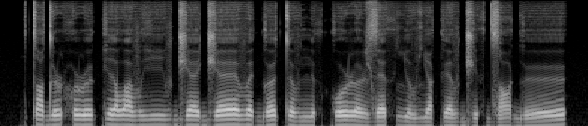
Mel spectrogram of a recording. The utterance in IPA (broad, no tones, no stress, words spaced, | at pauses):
tɑdœɭhoɭø ki lˠævɣiːvd͡ʒɛːd͡ʒɛːv ɛɡœ tœvnøθko ɭæɭzɛθ ʎœvʎɑkɛv d͡ʒiθd͡zɑ ɡøː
